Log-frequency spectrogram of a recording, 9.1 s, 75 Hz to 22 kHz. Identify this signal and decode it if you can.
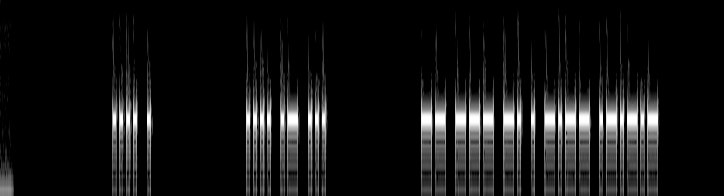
Morse code, heard as a keyed tone, about 28 wpm, 700 Hz. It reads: HE HAS MONEY.
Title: 4x Word-Spacing - Sentences from Top 400 Words - 28wpm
